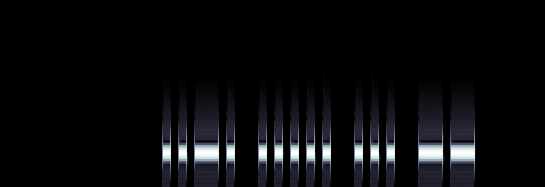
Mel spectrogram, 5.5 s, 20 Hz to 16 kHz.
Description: Morse code, heard as a keyed tone, about 15 wpm, 700 Hz. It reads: F5SM
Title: DXCC-100 Call Signs - 4 Characters - Repeated 3x - 15wpm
